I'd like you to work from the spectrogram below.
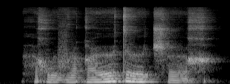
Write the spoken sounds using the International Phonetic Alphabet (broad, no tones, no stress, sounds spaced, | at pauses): h ə χ w ə v əː q ɜː t ɜː t͡ʃʰ ɐ χ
